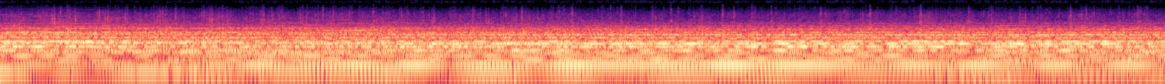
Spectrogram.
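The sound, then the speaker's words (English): An audience at a morning church worship service claps steadily, a thick, continuous patter of many hands that holds an even loudness throughout, with sustained musical tones humming underneath. “Come on, keep on clapping, there's more, come on.”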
